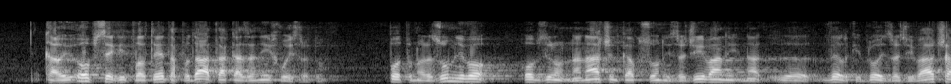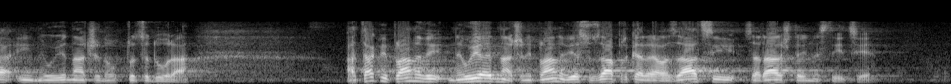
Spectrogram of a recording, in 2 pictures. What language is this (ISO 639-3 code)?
hrv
